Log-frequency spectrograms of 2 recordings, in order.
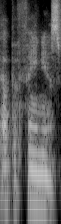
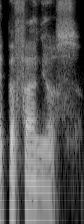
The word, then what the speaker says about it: Epiphanius: I pronounce it Epiphanius, but I've heard it Epiphanius. I say Epiphanios. Epiphanios, okay. Yeah, I've heard it different.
